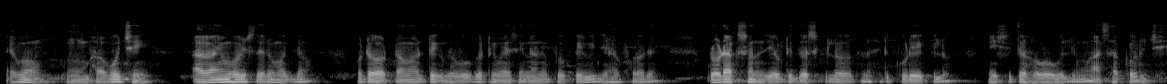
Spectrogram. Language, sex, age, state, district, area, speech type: Odia, male, 45-60, Odisha, Mayurbhanj, rural, spontaneous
